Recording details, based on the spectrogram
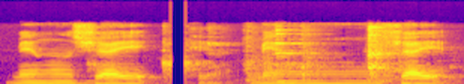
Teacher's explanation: Artinya apabila ada nun mati atau tanwin bertemu dengan ke-15 huruf ini, maka cara membacanya adalah dengung, tapi dengungnya tidak terlalu, tidak seperti itu ambiguna. Dengungnya lebih kepada samar-samar. Contohnya nun mati bertemu shin. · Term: Ikhfa hakiki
